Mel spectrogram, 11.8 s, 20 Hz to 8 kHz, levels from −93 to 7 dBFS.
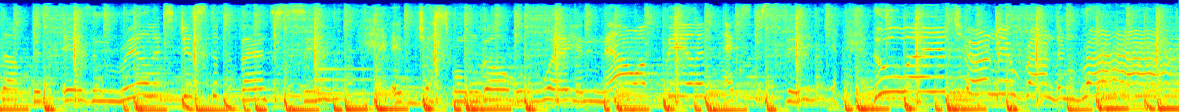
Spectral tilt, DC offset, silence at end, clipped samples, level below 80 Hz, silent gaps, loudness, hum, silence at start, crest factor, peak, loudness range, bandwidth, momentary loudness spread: -5 dB/octave; under 0.1%; 0 s; under 0.1%; -20 dBFS; none; -17 LUFS; none; 0 s; 16 dB; 0 dBFS; 1 LU; 7.6 kHz; 4 LU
